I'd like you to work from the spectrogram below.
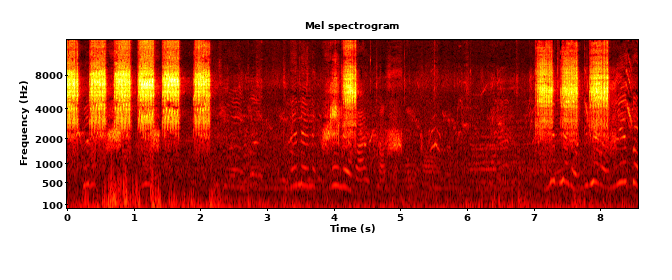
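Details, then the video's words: Spring birds singing: bursts of loud, dry, rapid chirps in quick runs at the start and end, with softer curving whistled notes in between. "Lovely singing spring birds"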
